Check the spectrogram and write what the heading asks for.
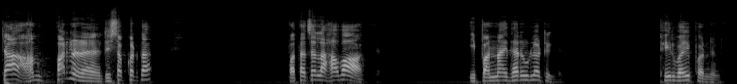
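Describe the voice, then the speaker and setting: A male teacher, high for a man and very bright and forceful in tone. He talks to students in a lively, coaxing and scolding way, with sudden loud bursts. The sound is close and dry. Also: normal speed, long pauses, no room sound. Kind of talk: classroom lecture.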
